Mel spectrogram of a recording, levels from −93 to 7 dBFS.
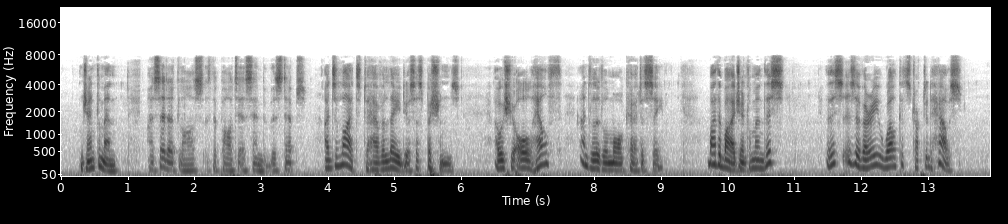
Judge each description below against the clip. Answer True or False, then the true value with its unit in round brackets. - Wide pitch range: True (7.6 semitones)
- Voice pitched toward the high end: False (135 Hz)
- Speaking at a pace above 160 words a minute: True (170 wpm)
